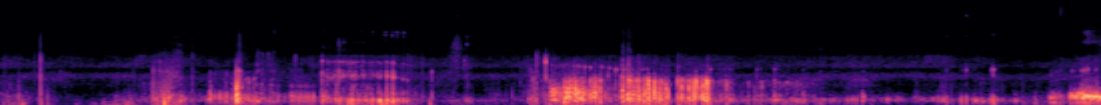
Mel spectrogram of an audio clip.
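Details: Person's stomach after lunch, recorded: irregular gurgling, rumbling and squeaky bursts of bowel noise in a quiet room; stomach growling (borborygmi) after a meal.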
